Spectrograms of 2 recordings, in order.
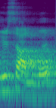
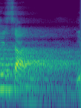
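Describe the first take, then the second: First: Said in the usual way. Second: ईर्षालु said slowly, syllable by syllable; teacher slowly sounding out ईर्षालु; slow spelled-out word. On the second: Shown as a demonstration. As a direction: draw out ईर्षालु for the class. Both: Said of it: "क्या लिखा है".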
